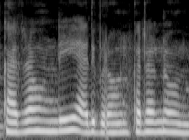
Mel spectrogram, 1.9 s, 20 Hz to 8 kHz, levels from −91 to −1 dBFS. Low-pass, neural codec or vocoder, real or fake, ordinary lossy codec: none; codec, 16 kHz, 4 kbps, FreqCodec, larger model; fake; none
